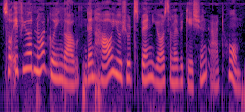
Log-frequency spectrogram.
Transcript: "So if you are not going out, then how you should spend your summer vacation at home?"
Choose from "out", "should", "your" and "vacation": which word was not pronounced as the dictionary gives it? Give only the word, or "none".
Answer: vacation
